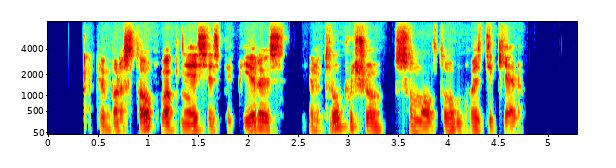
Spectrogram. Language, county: Lithuanian, Vilnius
